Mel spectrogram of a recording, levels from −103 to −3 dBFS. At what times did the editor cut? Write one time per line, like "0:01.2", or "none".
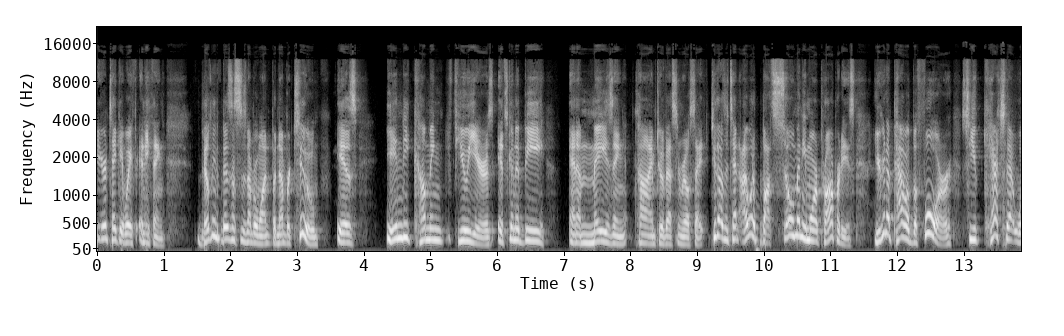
0:09.2
0:11.6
